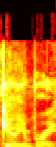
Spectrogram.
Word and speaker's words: Guillain-Barré: a whole bunch of people got, I can't pronounce it right, Guillain-Barré syndrome. Guillain-Barré, thank you, sir.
